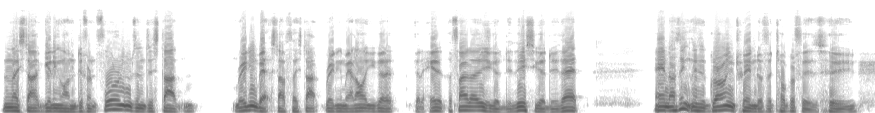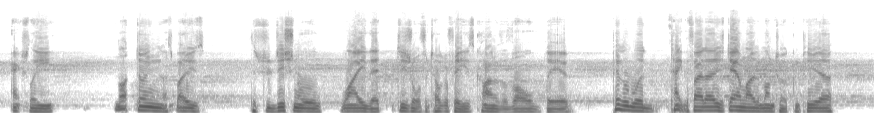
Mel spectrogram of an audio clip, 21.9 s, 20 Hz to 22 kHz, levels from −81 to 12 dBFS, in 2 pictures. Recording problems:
echo of what is said; noticeable; from 11 s on; 130 ms later, 15 dB below the speech
distortion; slight; 7% of the sound clipped

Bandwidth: 15 kHz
